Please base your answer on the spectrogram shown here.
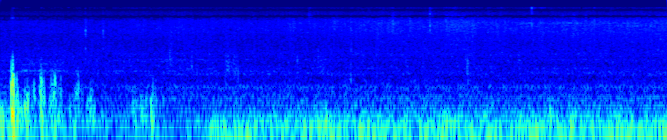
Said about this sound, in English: You can hear the wind. You can hear the leaves falling from the wind.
